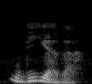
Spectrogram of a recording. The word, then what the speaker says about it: díada: la palabra díada díada vemos que la fuerza en este ejemplo cae sobre la díada entonces en este caso puesto que la fuerza cae en la vocal cerrada automáticamente tenemos que escribir este acento esto es lo que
